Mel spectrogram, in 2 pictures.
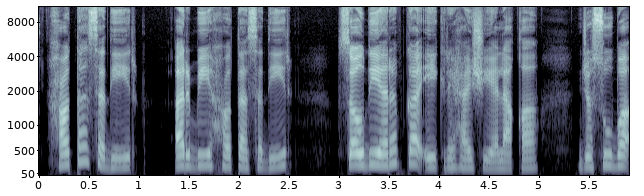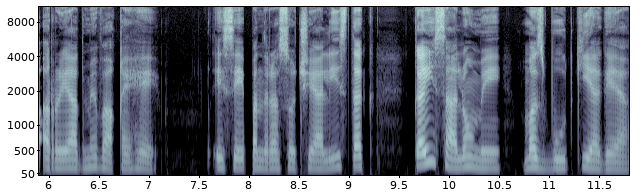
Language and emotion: Urdu, neutral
